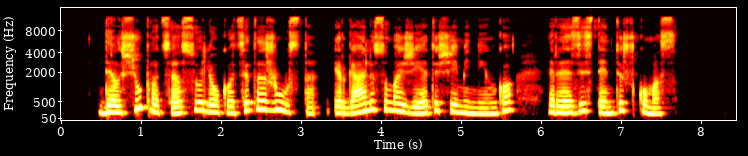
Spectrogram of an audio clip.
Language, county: Lithuanian, Klaipėda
